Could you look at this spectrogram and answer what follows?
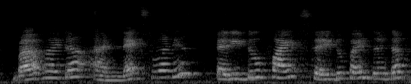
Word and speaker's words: pteridophytes: Bryophyta, and next one is pteridophytes. Pteridophytes, that the P is here silent. We call not pteridophytes, we call here the pteridophytes because the P is silent here.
